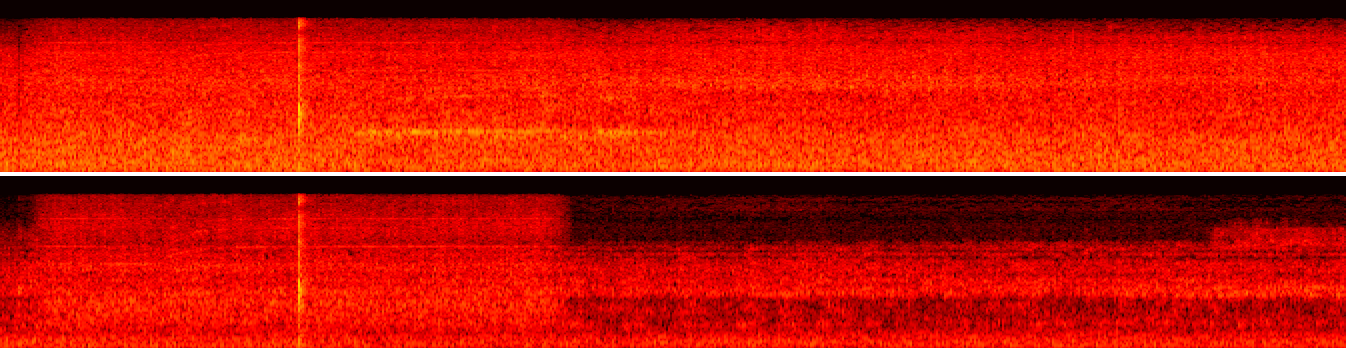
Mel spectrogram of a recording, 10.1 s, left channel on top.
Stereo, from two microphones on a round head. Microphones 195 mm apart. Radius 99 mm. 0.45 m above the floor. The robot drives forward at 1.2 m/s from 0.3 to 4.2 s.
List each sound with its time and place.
2.2 s breaking glass: centre (ahead or behind)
